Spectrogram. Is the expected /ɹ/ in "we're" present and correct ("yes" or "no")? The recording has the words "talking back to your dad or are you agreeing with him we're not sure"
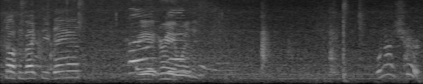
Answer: no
